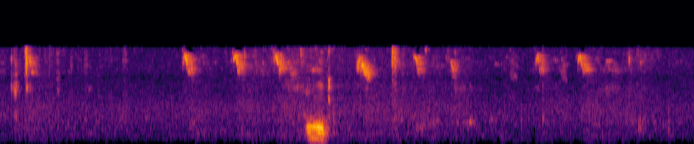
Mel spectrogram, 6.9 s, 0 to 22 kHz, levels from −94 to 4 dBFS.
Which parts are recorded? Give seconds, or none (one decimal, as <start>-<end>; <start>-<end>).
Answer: 1.1-2.5; 5.1-6.9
